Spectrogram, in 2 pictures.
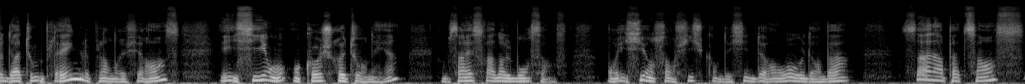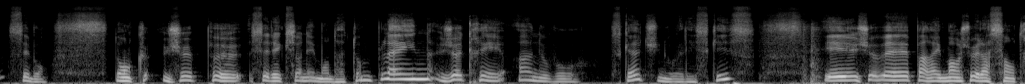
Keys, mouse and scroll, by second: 0.0 click, 1.0 click, 4.7 click, 9.0 click, 10.3 click, 12.5 click, 14.7 click, 15.0 click, 15.2 click, 16.0-16.9 scroll up 1, 16.9-18.2 right drag.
